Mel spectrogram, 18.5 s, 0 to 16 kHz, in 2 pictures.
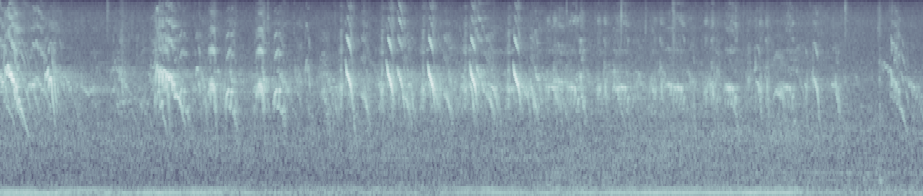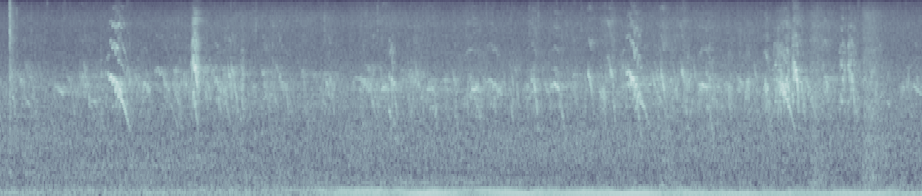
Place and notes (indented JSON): {
  "title": "太湖, Jinhu Township - Birds singing",
  "date": "2014-11-04 16:02:00",
  "description": "Birds singing, Traffic Sound\nZoom H2n MS +XY",
  "latitude": "24.44",
  "longitude": "118.42",
  "altitude": "25",
  "timezone": "Asia/Taipei"
}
